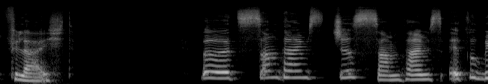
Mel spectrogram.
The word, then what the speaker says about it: vielleicht: Yes, the Germans will most of the time pronounce this letter like you would pronounce the English F. Like here in this number, 4. Some other examples are Vater, verkaufen, viel, vielleicht.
